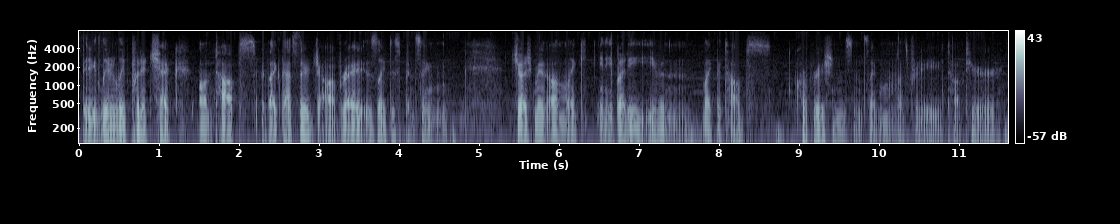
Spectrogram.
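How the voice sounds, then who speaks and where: Very deep, gravelly male streamer. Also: sing-song, moderate pace, low-quality recording. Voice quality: gravelly, creaky. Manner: laid-back, slangy, thinking out loud. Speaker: game streamer. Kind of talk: casual live-stream chat, rambling. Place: live stream with game music behind the voice.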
